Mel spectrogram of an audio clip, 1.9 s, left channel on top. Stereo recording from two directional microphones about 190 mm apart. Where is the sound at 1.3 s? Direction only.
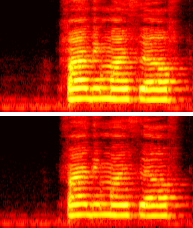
5° right (ahead or behind).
